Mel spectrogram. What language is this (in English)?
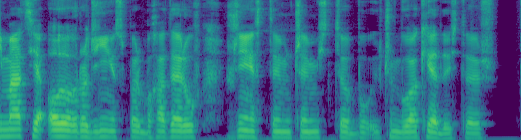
Polish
